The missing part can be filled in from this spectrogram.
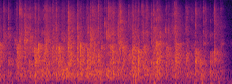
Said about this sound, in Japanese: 早速ですので、えー、ご質問者の方に、えー、皆さん拍手をお願いします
